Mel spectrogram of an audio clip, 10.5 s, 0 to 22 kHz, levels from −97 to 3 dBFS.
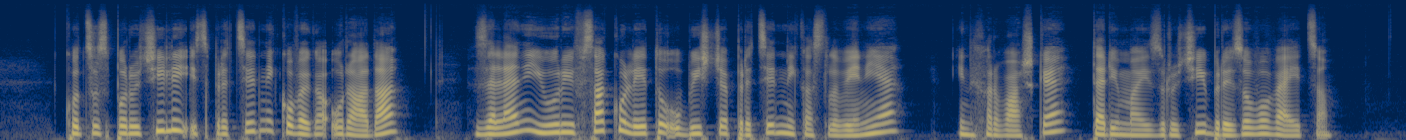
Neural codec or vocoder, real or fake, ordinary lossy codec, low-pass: autoencoder, 48 kHz, 128 numbers a frame, DAC-VAE, trained on Japanese speech; fake; none; 19.8 kHz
